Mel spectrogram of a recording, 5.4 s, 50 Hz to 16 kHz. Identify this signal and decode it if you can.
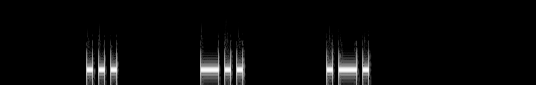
Morse code, heard as a keyed tone, about 20 wpm, spaced as for 8 wpm, 700 Hz. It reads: SDR
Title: 067 Lesson 12e - Letter d - Three Characters 20wpm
